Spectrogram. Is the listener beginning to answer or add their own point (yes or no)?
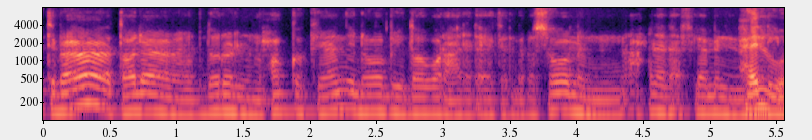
yes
